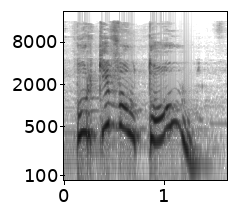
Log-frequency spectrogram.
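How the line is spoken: Hysterical piercing insistence. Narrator (Portuguese): insistiu Halliday com a mesma voz histérica e penetrante

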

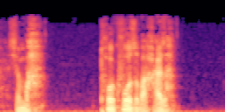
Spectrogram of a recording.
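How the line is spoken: Resolute father. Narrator (Chinese): 老爸……一咬牙……说

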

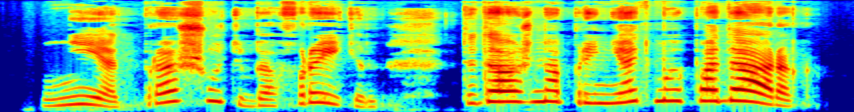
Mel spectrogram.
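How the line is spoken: Exclaiming. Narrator (Russian): воскликнула Пеппи

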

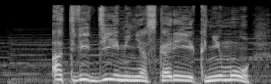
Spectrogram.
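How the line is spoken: Pleading girl. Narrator (Russian): взмолилась девушка

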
